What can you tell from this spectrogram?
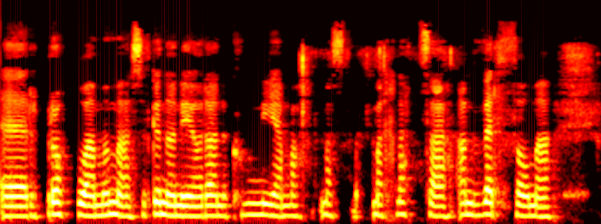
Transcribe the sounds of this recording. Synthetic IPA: ərbrɔb̥waməmasɪðɡənɔniɔɾanəkʰʊmniamamasmaχnatʰaa̰nvɛrθɔlˠma

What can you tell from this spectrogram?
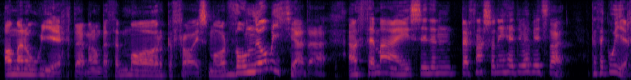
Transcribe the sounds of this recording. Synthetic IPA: ɔnmanuwiːχd̥amanuːnbɛθɛmɔrɡəfrɔɨsmɔrðɔnjɔwejθja̰da̰aθɛmajsɨːðənb̥ɛrθnasɔniɦɛdɪwhɛvɨd̥sd̥a | apʰɛθɛɡwiːχ

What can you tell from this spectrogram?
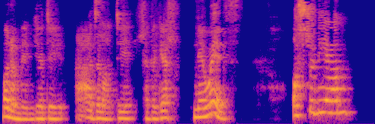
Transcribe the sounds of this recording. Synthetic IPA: manʊnvɨnɡadia̰dɛlˠadɨɬɛvəɡɛɬ | nɛwɪð | ɔstrəlian

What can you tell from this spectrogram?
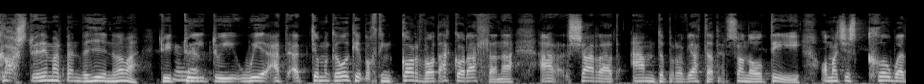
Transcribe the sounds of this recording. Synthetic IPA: ɡ̥ɔsd̥wiðɪmːarbɛnvəhɨːnːəvɔmad̥widwid̥wiwɨɾa̰ad̥iɔmənɡəlˠəɡɨbɔχd̥inɡ̥ɔrvɔdaɡ̥ɔɾaɬanaa̰ʃaɾad̥amdəbrɔvjadapʰɛrsɔnɔlˠdiːɔmad͡ʒəstkʰlˠəwɛð

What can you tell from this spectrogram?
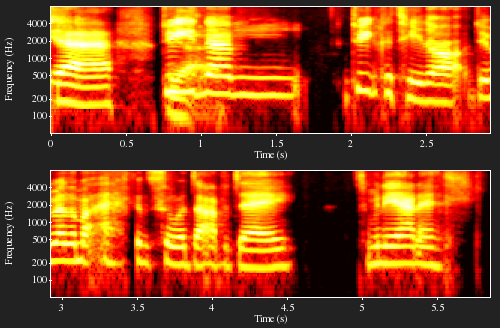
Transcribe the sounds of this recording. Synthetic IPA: jɛd̥winəm | d̥winkʰətʰiːnɔd̥winmɛðɔma̰ʔɛkənsʊəda̰vədej | tʰəminiɛnɪɬ

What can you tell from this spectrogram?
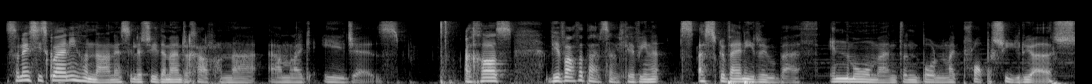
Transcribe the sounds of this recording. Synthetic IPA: sonesiskwɛniɦʊnanesilɪtʰriðɪmɛndrɪχar̥hʊnaamlˠajkʰeːd͡ʒɪ̰z̥ | aχɔsviːəvaːθɔpʰɛrsənɬiviːn | əskrɪvɛnirɪwbɛθɪnðəmoːmɛntʰənboːdn̩lajk̚pʰrɔpʰəʃɪɾjɔə̰s

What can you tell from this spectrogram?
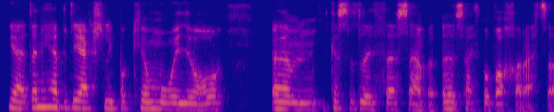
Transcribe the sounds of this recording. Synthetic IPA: jɛdəniɦɛbədiak̚tʰulˠibʊkʰjɔmuɨɔ | əːmɡ̥əsədlˠeɨθəsɛəsajθb̥ɔbɔχɔ̰ɾɛ̰tʰɔ̰

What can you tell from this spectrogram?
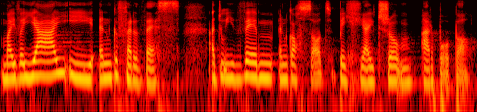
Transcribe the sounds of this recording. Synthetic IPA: majvəjajiənɡəfɛrðɪsʔa̰dwiðɪmənɡɔsɔ̰d̥b̥ejɬjajtʰrʊmarbo̰ːbɔ̰lˠ

